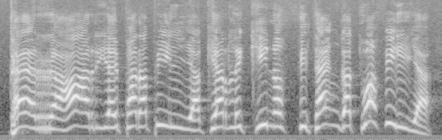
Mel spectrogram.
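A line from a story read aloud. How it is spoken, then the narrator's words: Shrieked. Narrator (Italian): strillò Stenterello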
